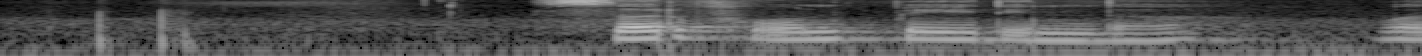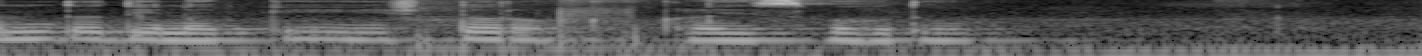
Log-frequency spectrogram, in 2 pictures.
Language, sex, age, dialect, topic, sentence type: Kannada, female, 36-40, Dharwad Kannada, banking, question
